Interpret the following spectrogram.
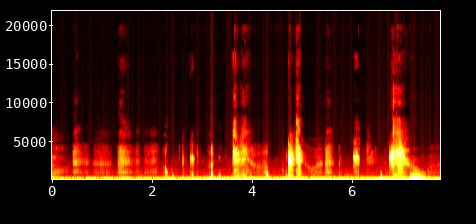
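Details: Person with a cold whose nose is raw, in a sneezing attack lasting about 10 minutes: quick run of short sneeze bursts and gasps over a steady outdoor background rumble; rapid-fire sneezing.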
